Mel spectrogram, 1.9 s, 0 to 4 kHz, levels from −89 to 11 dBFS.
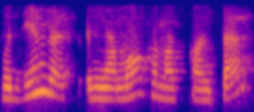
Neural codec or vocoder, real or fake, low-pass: codec, 44.1 kHz, 7.8 kbps, DAC; fake; 3.6 kHz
